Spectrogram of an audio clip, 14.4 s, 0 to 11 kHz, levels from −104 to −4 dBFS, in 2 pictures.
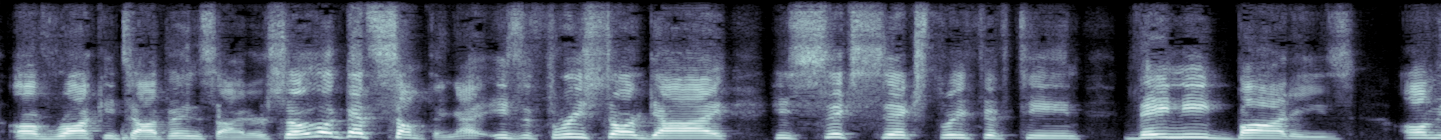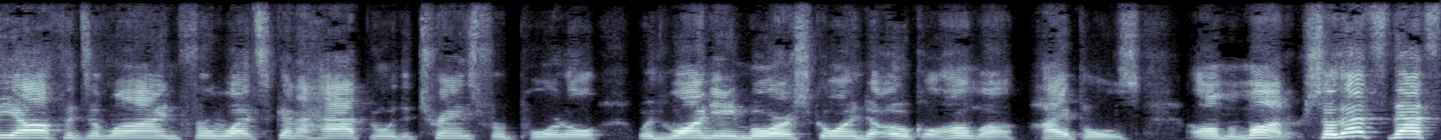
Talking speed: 180 wpm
